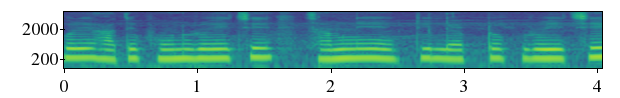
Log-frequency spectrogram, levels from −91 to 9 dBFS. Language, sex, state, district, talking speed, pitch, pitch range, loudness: Bengali, female, West Bengal, Paschim Medinipur, 120 wpm, 230 Hz, 220-235 Hz, -13 LUFS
